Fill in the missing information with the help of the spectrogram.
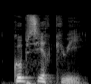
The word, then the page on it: coupe-circuit: French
